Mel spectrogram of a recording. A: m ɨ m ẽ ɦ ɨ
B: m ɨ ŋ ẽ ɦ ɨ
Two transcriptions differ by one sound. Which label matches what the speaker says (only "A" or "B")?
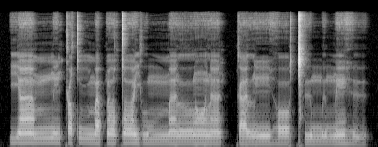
A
